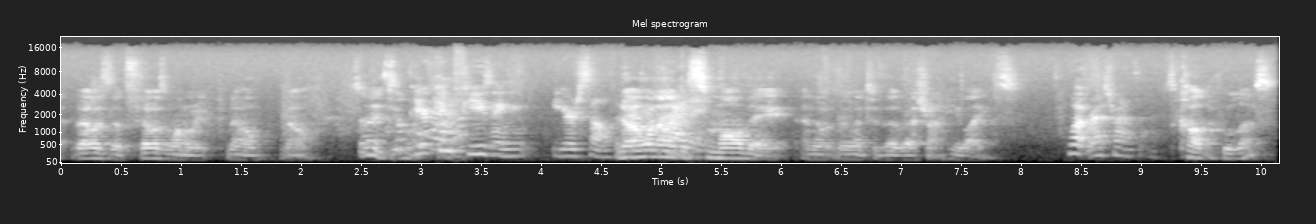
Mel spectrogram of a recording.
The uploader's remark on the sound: We apologize for the lame audio, the audio track that we record separately is missing.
